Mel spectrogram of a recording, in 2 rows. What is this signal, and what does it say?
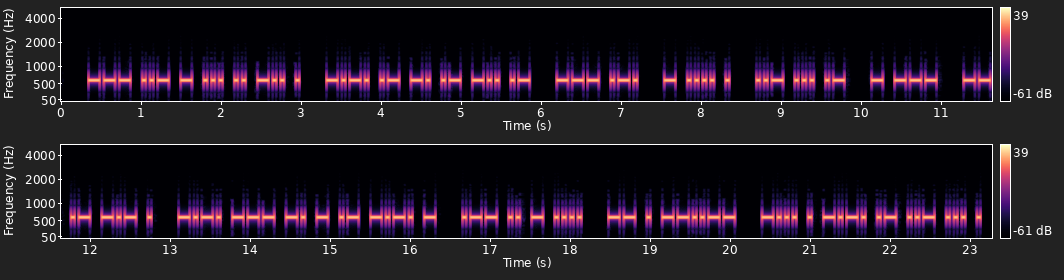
Morse code, heard as a keyed tone, about 25 wpm, 600 Hz. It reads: OUTSIDE CANADA OR THE USA TO MAKE CONTACT WITH ME, BECAUSE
